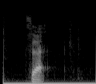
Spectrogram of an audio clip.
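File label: "tseh4", Teochew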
